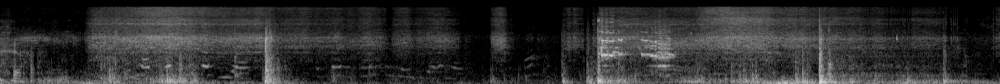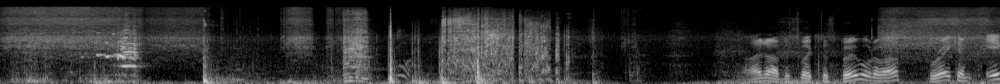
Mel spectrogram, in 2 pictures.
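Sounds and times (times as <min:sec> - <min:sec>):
bike tyres rolling: 0:00.0 - 0:16.8, 0:17.4 - 0:20.0
bike knocking on ramp: 0:02.6 - 0:03.0, 0:07.9 - 0:08.7
short squeak: 0:06.0 - 0:06.8, 0:10.8 - 0:11.5.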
